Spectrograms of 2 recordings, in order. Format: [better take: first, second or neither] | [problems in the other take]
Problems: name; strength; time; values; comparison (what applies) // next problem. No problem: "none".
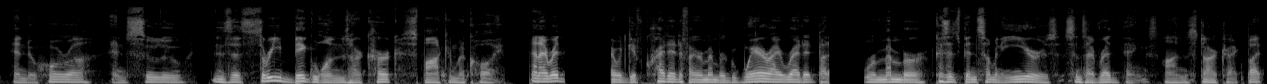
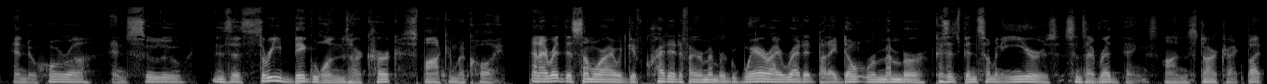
second | audio cutting out; at 5.5 s and at 8.5 s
